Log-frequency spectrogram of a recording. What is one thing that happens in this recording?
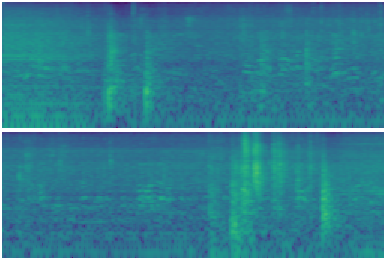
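Wooden boards knock and clatter.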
